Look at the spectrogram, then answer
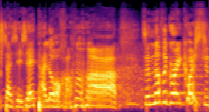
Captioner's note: laughs awkwardly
